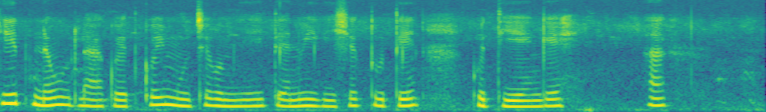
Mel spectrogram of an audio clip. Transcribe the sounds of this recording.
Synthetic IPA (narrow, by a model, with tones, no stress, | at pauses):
ki˦t̪ne˨u˦la˨kwe˨t̪ko˦i˦mu˨t͡ʃe˦ko˨mɲe˨i˦t̪ɛ˨nwi˦ɡi˨ʃe˦k̚t̪u˨t̪e˦nko˨tje˨ŋɡe˦ | a˦k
